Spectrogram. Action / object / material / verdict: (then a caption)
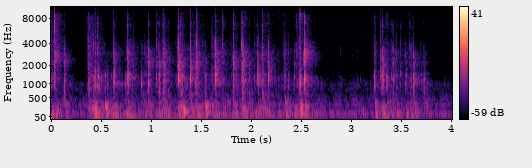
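tap / mechanical keyboard with plastic keycaps / plastic / none. A backlit mechanical keyboard with white and teal plastic keycaps is typed on with the fingertips in slow key presses. About twenty short, clacky keystrokes are heard, each with a low thock and a bright click that die away almost at once. A brief pause comes near the three-second mark before the typing resumes.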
